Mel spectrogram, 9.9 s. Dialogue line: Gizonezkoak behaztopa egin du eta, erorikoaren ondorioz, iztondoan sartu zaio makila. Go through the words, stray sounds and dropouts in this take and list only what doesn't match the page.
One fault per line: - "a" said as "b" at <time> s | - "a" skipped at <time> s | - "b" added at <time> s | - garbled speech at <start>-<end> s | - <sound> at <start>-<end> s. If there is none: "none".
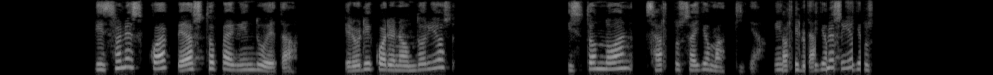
- garbled speech at 7.7-8.7 s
